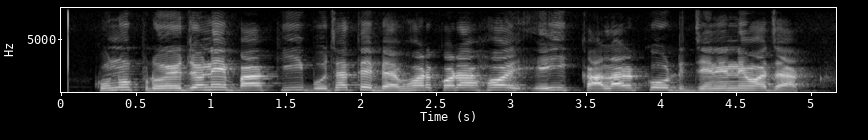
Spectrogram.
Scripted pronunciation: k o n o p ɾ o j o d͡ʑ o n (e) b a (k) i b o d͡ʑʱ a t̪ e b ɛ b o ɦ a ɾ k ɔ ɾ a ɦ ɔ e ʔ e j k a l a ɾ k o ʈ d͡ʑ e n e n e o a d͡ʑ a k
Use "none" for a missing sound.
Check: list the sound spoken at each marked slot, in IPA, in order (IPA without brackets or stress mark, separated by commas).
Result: e, k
